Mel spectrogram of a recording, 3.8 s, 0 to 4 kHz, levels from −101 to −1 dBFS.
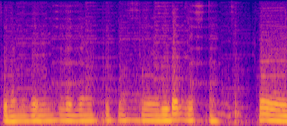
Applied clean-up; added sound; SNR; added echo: neural separator model SepFormer DNS4.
